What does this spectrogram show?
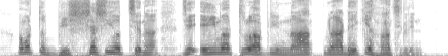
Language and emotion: Bengali, disgusted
